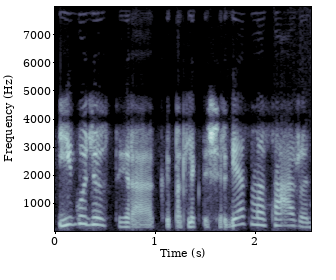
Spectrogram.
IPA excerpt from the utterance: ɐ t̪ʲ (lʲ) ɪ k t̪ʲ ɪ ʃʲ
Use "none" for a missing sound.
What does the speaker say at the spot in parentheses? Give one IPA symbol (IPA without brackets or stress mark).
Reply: lʲ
